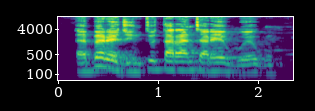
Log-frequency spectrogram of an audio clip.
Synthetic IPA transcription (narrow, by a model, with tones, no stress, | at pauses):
e˨be˦ɾe˨d͡ʒi˨n̩˨tʊ˦ta˦ɾa˦n̩˦t͡ʃa˦ɾe˦ɡʷu˨e˦ɡʷu˦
